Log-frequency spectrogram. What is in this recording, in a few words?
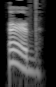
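"herb(s)", British English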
